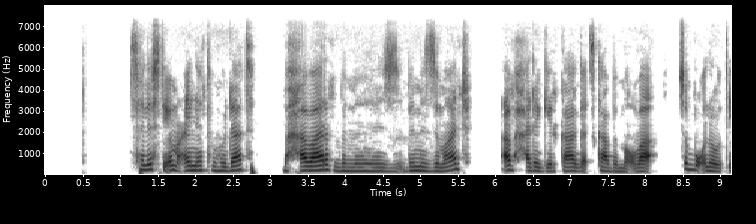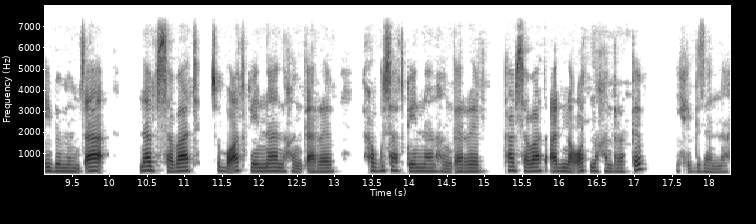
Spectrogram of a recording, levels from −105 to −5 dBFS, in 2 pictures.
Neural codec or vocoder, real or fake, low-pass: none; real; 7.2 kHz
